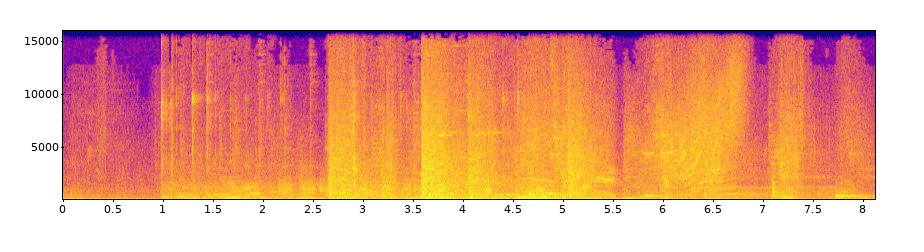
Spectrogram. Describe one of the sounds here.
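Fantasy battle sound effects clash and burst.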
